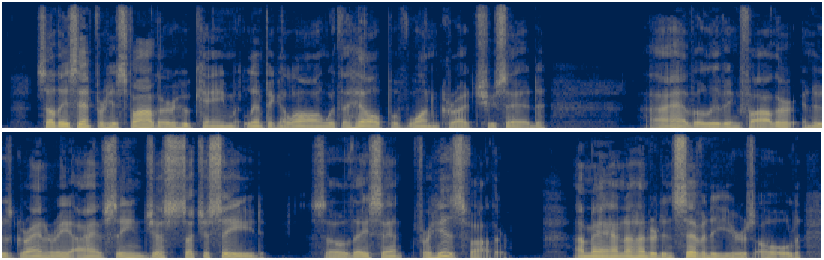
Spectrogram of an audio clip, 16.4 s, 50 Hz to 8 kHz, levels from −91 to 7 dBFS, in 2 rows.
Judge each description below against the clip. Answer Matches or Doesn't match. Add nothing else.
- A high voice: Doesn't match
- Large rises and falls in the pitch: Doesn't match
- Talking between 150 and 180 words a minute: Matches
